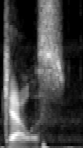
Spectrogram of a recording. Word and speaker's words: Calais: callous main which is spelled calais like calais france but we pronounce it callus you know i [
